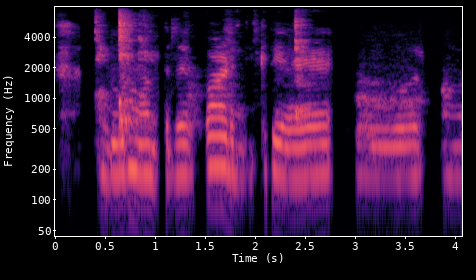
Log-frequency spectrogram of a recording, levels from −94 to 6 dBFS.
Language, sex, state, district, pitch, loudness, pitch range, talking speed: Rajasthani, female, Rajasthan, Nagaur, 175 Hz, -31 LUFS, 170-185 Hz, 90 wpm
